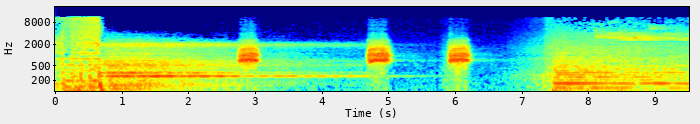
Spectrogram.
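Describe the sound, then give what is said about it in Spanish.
An artificial thylacine call played through a speaker to simulate a thylacine bark: three short, sharp yipping cries spaced over a few seconds, standing out clearly above a steady low hum and background noise. “Bill activó el chillido artificial de tilaceno”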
